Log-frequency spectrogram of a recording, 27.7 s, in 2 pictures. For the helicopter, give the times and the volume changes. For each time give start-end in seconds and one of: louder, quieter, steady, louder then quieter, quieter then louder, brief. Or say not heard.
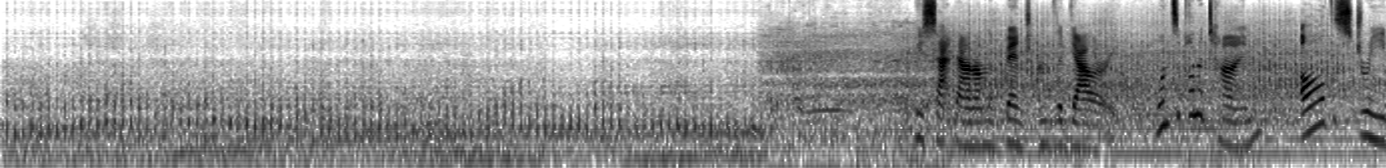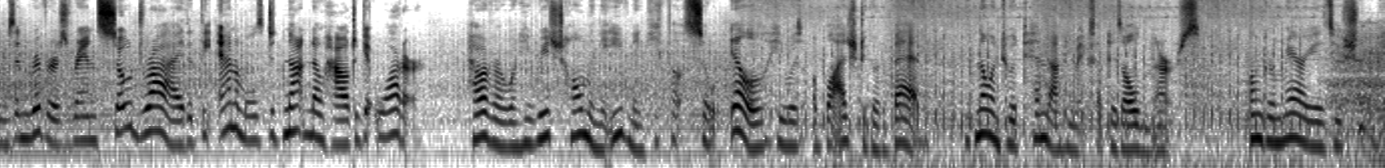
0.0-27.6 quieter then louder.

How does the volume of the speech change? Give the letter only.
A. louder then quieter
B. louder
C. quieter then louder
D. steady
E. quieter
D.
